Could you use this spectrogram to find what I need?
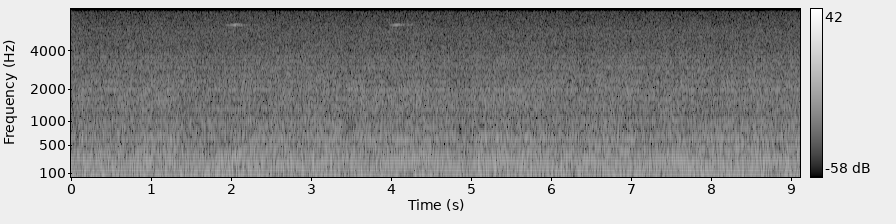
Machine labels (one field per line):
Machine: fan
